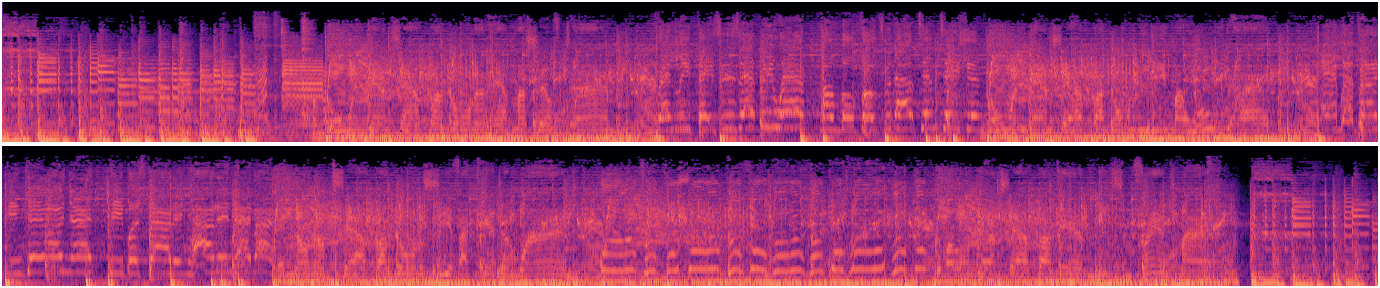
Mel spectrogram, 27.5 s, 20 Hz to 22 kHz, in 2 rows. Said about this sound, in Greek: Το τραγουδάκι που ακούτε μας έρχεται από τη σειρά κινουμένων σχεδίων South Park. Για την ακρίβεια, το ηχογραφήσαμε από το πρώτο επεισόδιο του 19ου κύκλου.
